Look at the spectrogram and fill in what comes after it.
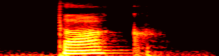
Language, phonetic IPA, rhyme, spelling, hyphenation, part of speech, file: Ukrainian, [tak], -ak, так, так, adverb / interjection, Uk-так.ogg
- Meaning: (adverb) so, thus; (interjection) yes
